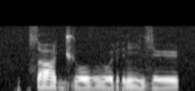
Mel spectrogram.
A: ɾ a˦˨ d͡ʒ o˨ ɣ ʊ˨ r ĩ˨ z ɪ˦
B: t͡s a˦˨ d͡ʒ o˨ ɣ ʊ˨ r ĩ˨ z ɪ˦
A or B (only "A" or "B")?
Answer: B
